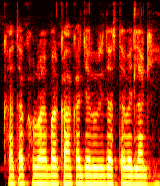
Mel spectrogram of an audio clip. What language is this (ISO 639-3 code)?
hne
